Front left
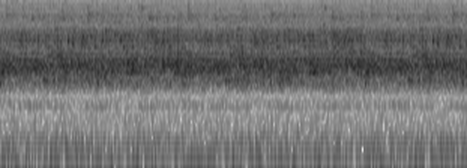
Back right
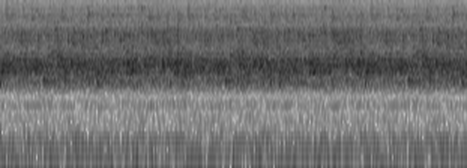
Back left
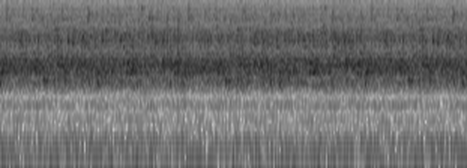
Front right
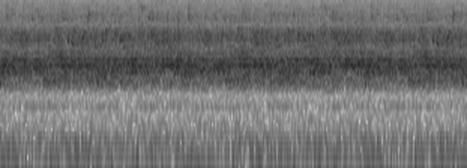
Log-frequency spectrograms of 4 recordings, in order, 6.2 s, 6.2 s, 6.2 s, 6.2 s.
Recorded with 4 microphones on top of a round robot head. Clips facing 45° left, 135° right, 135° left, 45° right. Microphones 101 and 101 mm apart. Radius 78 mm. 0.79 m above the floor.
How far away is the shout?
I don't hear a shout.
